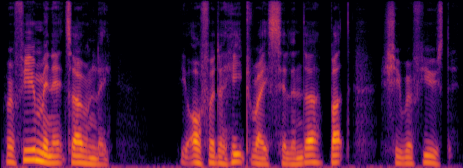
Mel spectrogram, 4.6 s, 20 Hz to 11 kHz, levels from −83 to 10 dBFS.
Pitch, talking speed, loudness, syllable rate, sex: 125 Hz, 195 wpm, -19 LUFS, 6.7 syllables/s, male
